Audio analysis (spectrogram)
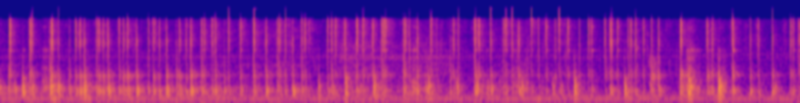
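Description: Long nails tap and scratch the labelled bottom and ribbed side of a small, hollow, empty yellow ribbed ceramic cup lying on its side. About fifty quick, crisp taps follow one another in a steady stream, each bright and clicky with a brief mid-toned knock and almost no low end. The taps die away almost instantly, with soft scratching between them.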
